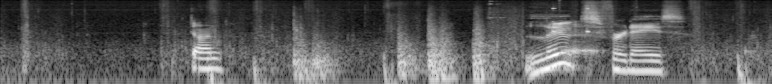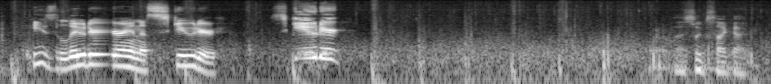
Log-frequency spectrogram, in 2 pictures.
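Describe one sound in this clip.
Footsteps crunch through grass and onto a road.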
